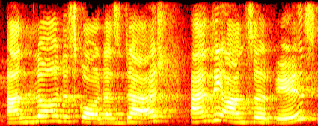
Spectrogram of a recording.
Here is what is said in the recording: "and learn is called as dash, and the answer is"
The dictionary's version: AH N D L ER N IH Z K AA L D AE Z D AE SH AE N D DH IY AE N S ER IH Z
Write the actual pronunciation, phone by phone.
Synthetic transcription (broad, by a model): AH N L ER N IH Z K AA L D AE Z D AE SH AE N D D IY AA N S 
